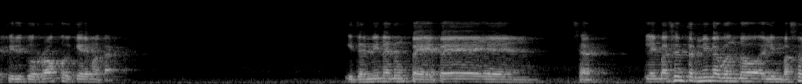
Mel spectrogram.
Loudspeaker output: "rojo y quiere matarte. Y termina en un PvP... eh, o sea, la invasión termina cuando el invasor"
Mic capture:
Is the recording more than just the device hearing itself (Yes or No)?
No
